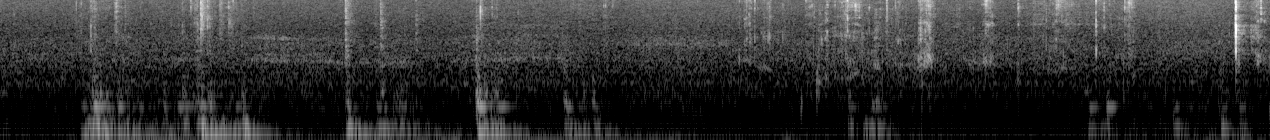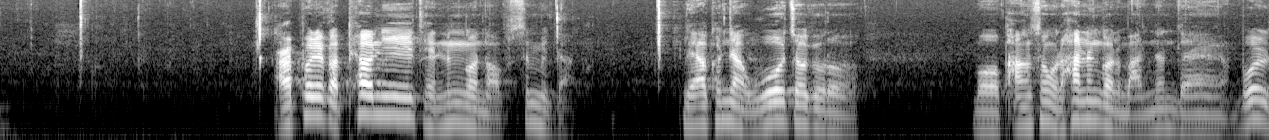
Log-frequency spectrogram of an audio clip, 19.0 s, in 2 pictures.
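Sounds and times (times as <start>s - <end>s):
man chewing: 3.8s - 11.6s.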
